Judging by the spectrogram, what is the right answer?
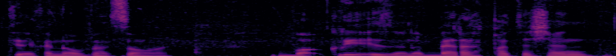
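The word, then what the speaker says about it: Bulkeley: Buckley in this parish is spelled B U L K E L E Y. And it is pronounced as Buckley, not Buckley.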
